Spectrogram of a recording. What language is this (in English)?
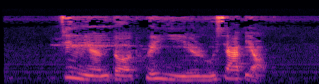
Chinese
